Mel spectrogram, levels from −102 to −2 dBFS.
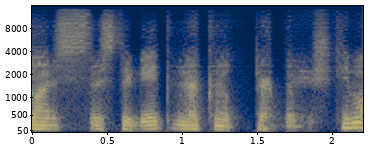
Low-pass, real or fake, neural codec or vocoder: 14.4 kHz; fake; codec, 44.1 kHz, 0.9 kbps, DAC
